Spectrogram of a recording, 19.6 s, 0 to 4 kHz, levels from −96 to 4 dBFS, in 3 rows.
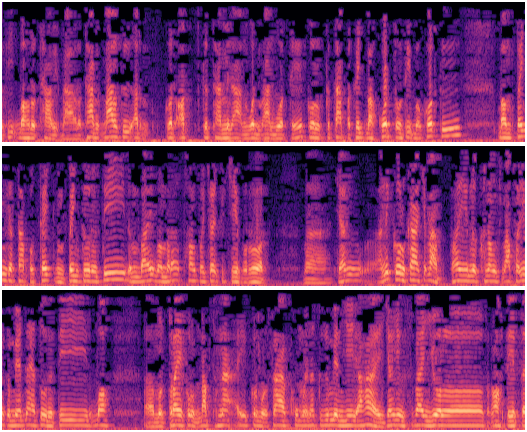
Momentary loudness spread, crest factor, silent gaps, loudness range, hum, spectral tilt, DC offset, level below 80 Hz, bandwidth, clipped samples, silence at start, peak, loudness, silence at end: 7 LU; 16 dB; none; 3 LU; none; -11.5 dB/octave; under 0.1%; -36 dBFS; 4 kHz; under 0.1%; 0 s; 0 dBFS; -17 LUFS; 0 s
